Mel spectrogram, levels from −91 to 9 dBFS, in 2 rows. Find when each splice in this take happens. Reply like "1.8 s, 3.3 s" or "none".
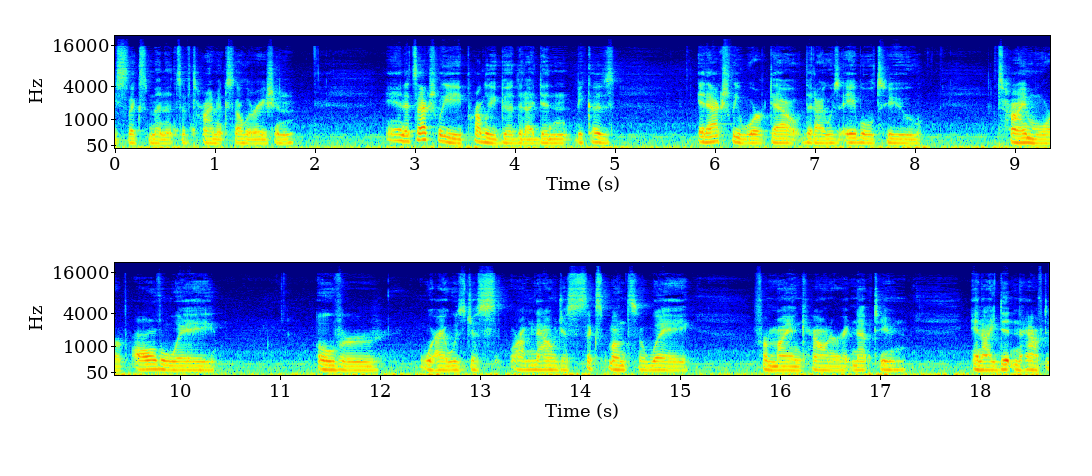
none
